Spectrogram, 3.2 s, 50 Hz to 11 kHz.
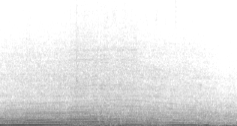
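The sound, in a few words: Honda Civic Type R FK2 accelerating hard in Plus R mode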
